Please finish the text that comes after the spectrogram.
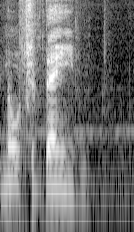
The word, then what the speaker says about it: Notre Dame: As the Americans say, Notre Dame.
